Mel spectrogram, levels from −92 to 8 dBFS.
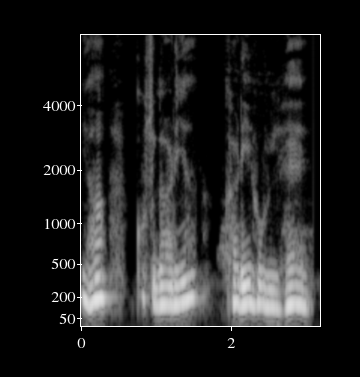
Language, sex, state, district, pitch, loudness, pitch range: Hindi, male, Jharkhand, Ranchi, 155 Hz, -14 LUFS, 145-190 Hz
